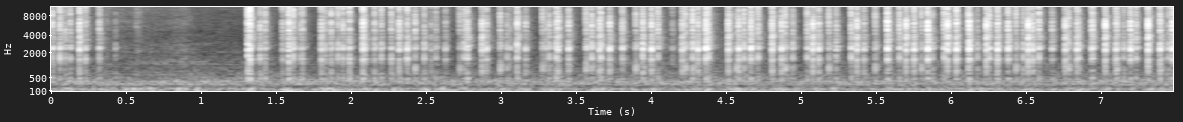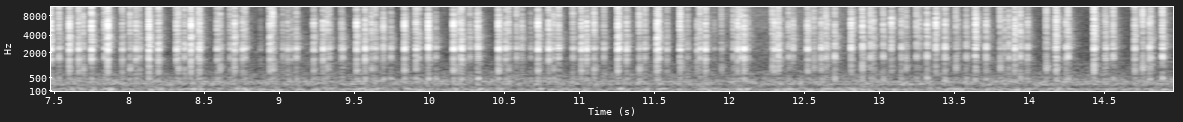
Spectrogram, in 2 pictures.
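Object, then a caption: Cardboard notebook cover tapped with fingernails. Long glitter nails tap and scratch the glossy cardboard cover of a pink spiral notebook showing a single puppy. After a quieter first second, a dense stream of quick, dry clicks and scratchy brushes sets in with bright edges over a steady low hum.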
